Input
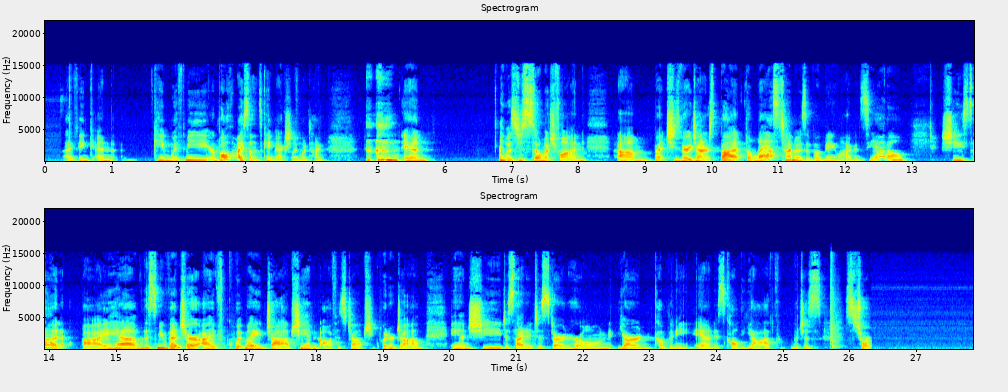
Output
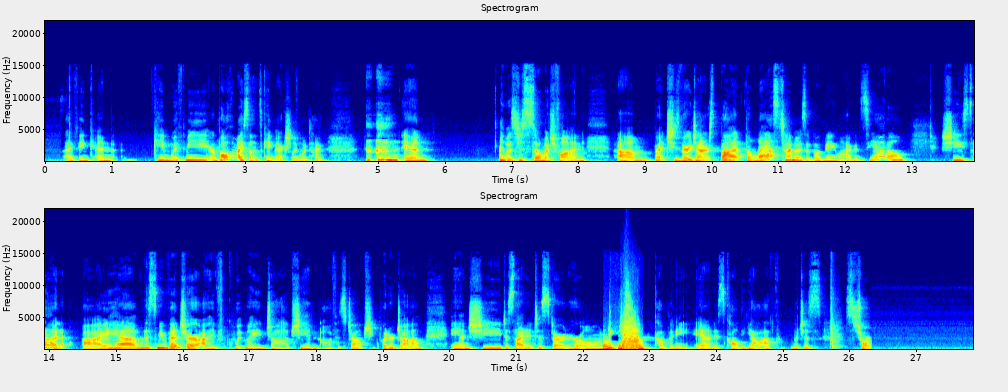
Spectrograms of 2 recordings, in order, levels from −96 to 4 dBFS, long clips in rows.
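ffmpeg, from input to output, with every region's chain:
-filter_complex "[0:a]asettb=1/sr,asplit=3[a][b][c];[a]atrim=end=16.324[d];[b]atrim=start=16.32:end=18.4,asetpts=PTS-STARTPTS,afade=t=in:d=0.004:c=qsin,afade=t=out:st=2.076:d=0.004:c=qsin,equalizer=f=790:w=2.3:g=-7.5,acrossover=split=220|3000[e][f][g];[f]acompressor=threshold=-46dB:ratio=2:attack=3.2:release=140:knee=2.83:detection=peak[h];[e][h][g]amix=inputs=3:normalize=0[i];[c]atrim=start=18.396[j];[d][i]acrossfade=d=0.004:c1=hsin:c2=qsin[k];[k][j]acrossfade=d=0.004:c1=qsin:c2=hsin,asettb=1/sr,asplit=3[l][m][n];[l]atrim=end=22.304[o];[m]atrim=start=22.3:end=22.9,asetpts=PTS-STARTPTS,afade=t=in:d=0.004:c=qsin,afade=t=out:st=0.596:d=0.004:c=qsin,asuperstop=centerf=1800:order=12:qfactor=1.3,aeval=exprs='0.224*sin(PI/2*7.94*val(0)/0.224)':c=same[p];[n]atrim=start=22.896[q];[o][p]acrossfade=d=0.004:c1=hsin:c2=qsin[r];[r][q]acrossfade=d=0.004:c1=qsin:c2=hsin,highpass=89,bass=f=250:g=6,treble=f=4k:g=-13"

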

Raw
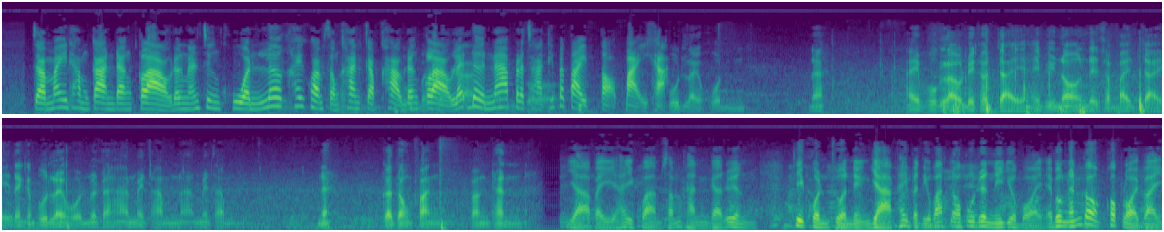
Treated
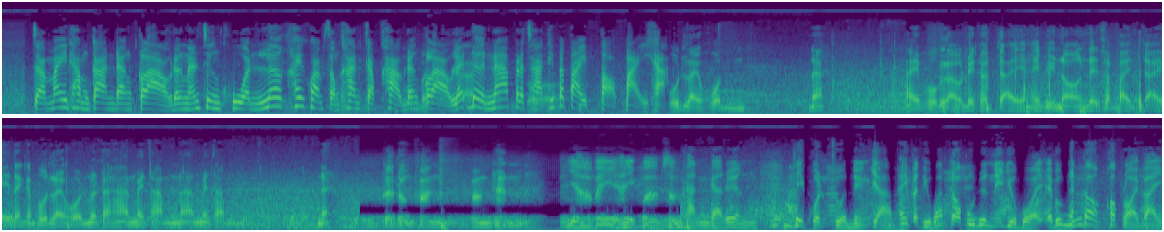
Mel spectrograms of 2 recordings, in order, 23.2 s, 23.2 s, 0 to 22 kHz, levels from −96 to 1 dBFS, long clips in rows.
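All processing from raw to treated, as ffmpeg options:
-filter_complex "[0:a]asettb=1/sr,asplit=3[a][b][c];[a]atrim=end=15.174[d];[b]atrim=start=15.17:end=18.39,asetpts=PTS-STARTPTS,afade=t=in:d=0.004:c=qsin,afade=t=out:st=3.216:d=0.004:c=qsin,asuperstop=centerf=710:order=12:qfactor=1.1,highshelf=f=6k:t=q:w=3:g=-7,flanger=delay=20:depth=3.2:speed=1.8[e];[c]atrim=start=18.386[f];[d][e]acrossfade=d=0.004:c1=hsin:c2=qsin[g];[g][f]acrossfade=d=0.004:c1=qsin:c2=hsin,asettb=1/sr,asplit=3[h][i][j];[h]atrim=end=19.624[k];[i]atrim=start=19.62:end=22.3,asetpts=PTS-STARTPTS,afade=t=in:d=0.004:c=qsin,afade=t=out:st=2.676:d=0.004:c=qsin,acrossover=split=570[l][m];[l]aeval=exprs='val(0)*(1-1/2+1/2*cos(2*PI*2.3*n/s))':c=same[n];[m]aeval=exprs='val(0)*(1-1/2-1/2*cos(2*PI*2.3*n/s))':c=same[o];[n][o]amix=inputs=2:normalize=0,afreqshift=-110[p];[j]atrim=start=22.296[q];[k][p]acrossfade=d=0.004:c1=hsin:c2=qsin[r];[r][q]acrossfade=d=0.004:c1=qsin:c2=hsin,acrossover=split=100|2000[s][t][u];[s]acompressor=threshold=-56dB:ratio=4[v];[t]acompressor=threshold=-34dB:ratio=4[w];[u]acompressor=threshold=-35dB:ratio=4[x];[v][w][x]amix=inputs=3:normalize=0,equalizer=f=550:t=o:w=3:g=5.5,acompressor=threshold=-30dB:ratio=6,volume=7dB"

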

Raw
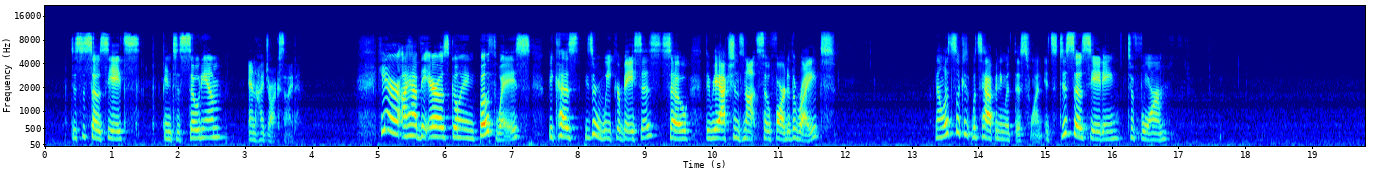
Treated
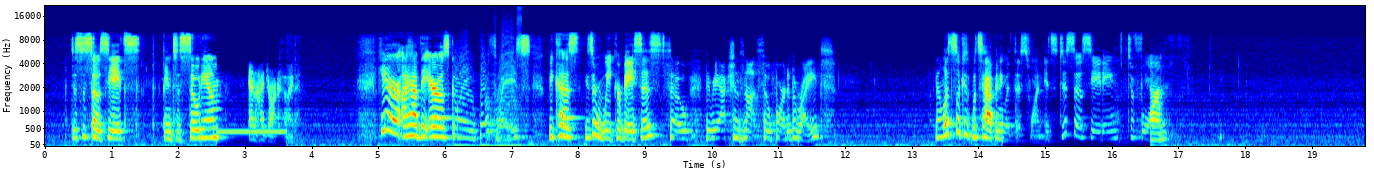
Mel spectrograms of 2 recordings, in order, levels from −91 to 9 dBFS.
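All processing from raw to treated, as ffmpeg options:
-filter_complex "[0:a]asettb=1/sr,asplit=3[a][b][c];[a]atrim=end=2.574[d];[b]atrim=start=2.57:end=3.62,asetpts=PTS-STARTPTS,afade=t=in:d=0.004:c=qsin,afade=t=out:st=1.046:d=0.004:c=qsin,lowpass=f=2.8k:t=q:w=3,aeval=exprs='val(0)+0.00891*sin(2*PI*420*n/s)':c=same,acrossover=split=400 2200:gain=0.0708 1 0.0891[e][f][g];[e][f][g]amix=inputs=3:normalize=0[h];[c]atrim=start=3.616[i];[d][h]acrossfade=d=0.004:c1=hsin:c2=qsin[j];[j][i]acrossfade=d=0.004:c1=qsin:c2=hsin,asettb=1/sr,asplit=3[k][l][m];[k]atrim=end=6.134[n];[l]atrim=start=6.13:end=7.15,asetpts=PTS-STARTPTS,afade=t=in:d=0.004:c=qsin,afade=t=out:st=1.016:d=0.004:c=qsin,equalizer=f=1k:t=o:w=1.6:g=4,acompressor=threshold=-35dB:ratio=8:attack=3.2:release=140:knee=1:detection=peak,aeval=exprs='(tanh(158*val(0)+0.45)-tanh(0.45))/158':c=same[o];[m]atrim=start=7.146[p];[n][o]acrossfade=d=0.004:c1=hsin:c2=qsin[q];[q][p]acrossfade=d=0.004:c1=qsin:c2=hsin,asettb=1/sr,asplit=3[r][s][t];[r]atrim=end=9.284[u];[s]atrim=start=9.28:end=13.48,asetpts=PTS-STARTPTS,afade=t=in:d=0.004:c=qsin,afade=t=out:st=4.196:d=0.004:c=qsin,lowpass=f=3.6k:w=0.5412,lowpass=f=3.6k:w=1.3066,aecho=1:1:6.9:0.32,atrim=end_sample=185220,acompressor=threshold=-39dB:ratio=16:attack=3.2:release=140:knee=1:detection=peak[v];[t]atrim=start=13.476[w];[u][v]acrossfade=d=0.004:c1=hsin:c2=qsin[x];[x][w]acrossfade=d=0.004:c1=qsin:c2=hsin,asettb=1/sr,asplit=3[y][z][aa];[y]atrim=end=14.364[ab];[z]atrim=start=14.36:end=16.58,asetpts=PTS-STARTPTS,afade=t=in:d=0.004:c=qsin,afade=t=out:st=2.216:d=0.004:c=qsin,highpass=f=980:p=1,aecho=1:1:7.1:0.47,atrim=end_sample=97902,acompressor=threshold=-52dB:ratio=2.5:attack=3.2:release=140:knee=1:detection=peak[ac];[aa]atrim=start=16.576[ad];[ab][ac]acrossfade=d=0.004:c1=hsin:c2=qsin[ae];[ae][ad]acrossfade=d=0.004:c1=qsin:c2=hsin,equalizer=f=250:w=5:g=12.5,aecho=1:1:6.6:0.59,bandreject=f=162.9:t=h:w=4,bandreject=f=325.8:t=h:w=4,bandreject=f=488.7:t=h:w=4,bandreject=f=651.6:t=h:w=4,bandreject=f=814.5:t=h:w=4,bandreject=f=977.4:t=h:w=4,volume=6.5dB"

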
